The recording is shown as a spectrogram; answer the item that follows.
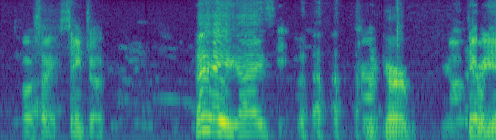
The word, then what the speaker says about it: Saint John: Yeah, Curbs in Saint Jean. Oh, sorry, Saint John.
